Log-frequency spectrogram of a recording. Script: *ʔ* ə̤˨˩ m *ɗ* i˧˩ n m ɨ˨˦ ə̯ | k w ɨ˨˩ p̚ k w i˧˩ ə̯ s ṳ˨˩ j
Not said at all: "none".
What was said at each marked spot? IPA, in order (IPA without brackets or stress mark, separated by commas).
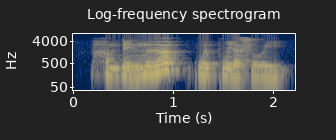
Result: h, ɗ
